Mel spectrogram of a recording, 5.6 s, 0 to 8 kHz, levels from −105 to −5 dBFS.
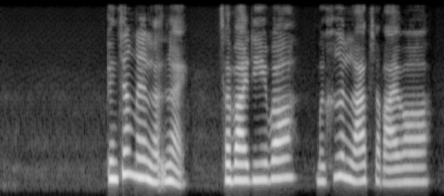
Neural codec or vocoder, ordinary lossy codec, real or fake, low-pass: codec, 16 kHz, 2 kbps, FunCodec, trained on Chinese and English, 25 frames a second; none; fake; 7.2 kHz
